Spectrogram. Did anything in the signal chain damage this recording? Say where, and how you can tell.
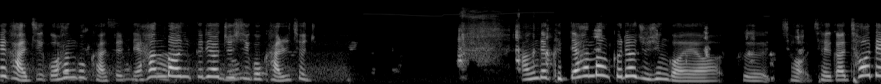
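Yes. A switching supply whistle sits in the analogue stage for the whole clip: a faint tone near 10 kHz, about 25 dB below the speech, wandering between 9.3 and 12.4 kHz. A spectrogram shows a thin, drifting horizontal line across the top band.

Echo leak appears in call processing at 0.29–0.5 s, 0.87–0.95 s, 1.93–1.97 s and 2.85–3.53 s. A faint copy of the speech, about 30 dB down, trails the original by 314 ms. The likely cause is a far-end echo canceller letting loudspeaker pickup through. On a spectrogram, weak duplicated speech patterns sit shifted in time.

Speech suppressed in double talk, also from call processing, shows at 0.4–2.7 s, 3.37–3.53 s, 5.88–7.54 s and 7.92–8.07 s. Level dips by roughly 10 dB, at 5.88–7.54 s by around 35 dB, and at 7.92–8.07 s by around 20 dB. That is likely an echo canceller ducking during overlapping talk. On the waveform the envelope is abruptly notched.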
